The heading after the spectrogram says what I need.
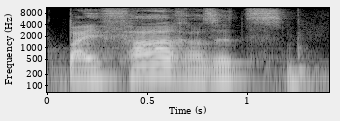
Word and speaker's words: Beifahrersitz: Auch wie er Beifahrersitz nicht, wie, nicht normal betont, Beifahrersitz, sondern die Betonung liegt nicht auf dem Bei, sondern eher auf dem Fahr. Beifahrersitz.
